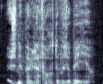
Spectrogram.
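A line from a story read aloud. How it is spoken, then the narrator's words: Murmur. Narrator (French): murmura-t-il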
